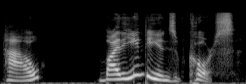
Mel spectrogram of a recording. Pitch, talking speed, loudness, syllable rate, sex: 230 Hz, 145 wpm, -18 LUFS, 4.7 syllables/s, female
